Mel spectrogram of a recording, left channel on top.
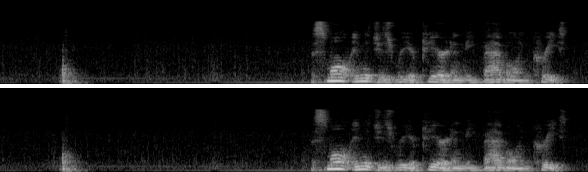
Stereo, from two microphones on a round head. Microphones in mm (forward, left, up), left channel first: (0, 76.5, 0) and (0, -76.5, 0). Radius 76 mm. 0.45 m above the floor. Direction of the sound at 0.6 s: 35° left (ahead or behind).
